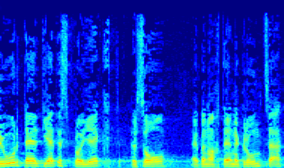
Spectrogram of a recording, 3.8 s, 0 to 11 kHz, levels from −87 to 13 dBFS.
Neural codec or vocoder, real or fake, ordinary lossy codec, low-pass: none; real; none; none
